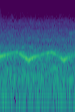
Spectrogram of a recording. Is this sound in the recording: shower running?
no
